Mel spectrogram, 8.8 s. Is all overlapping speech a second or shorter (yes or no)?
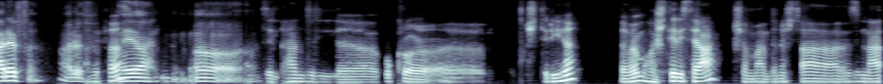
yes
